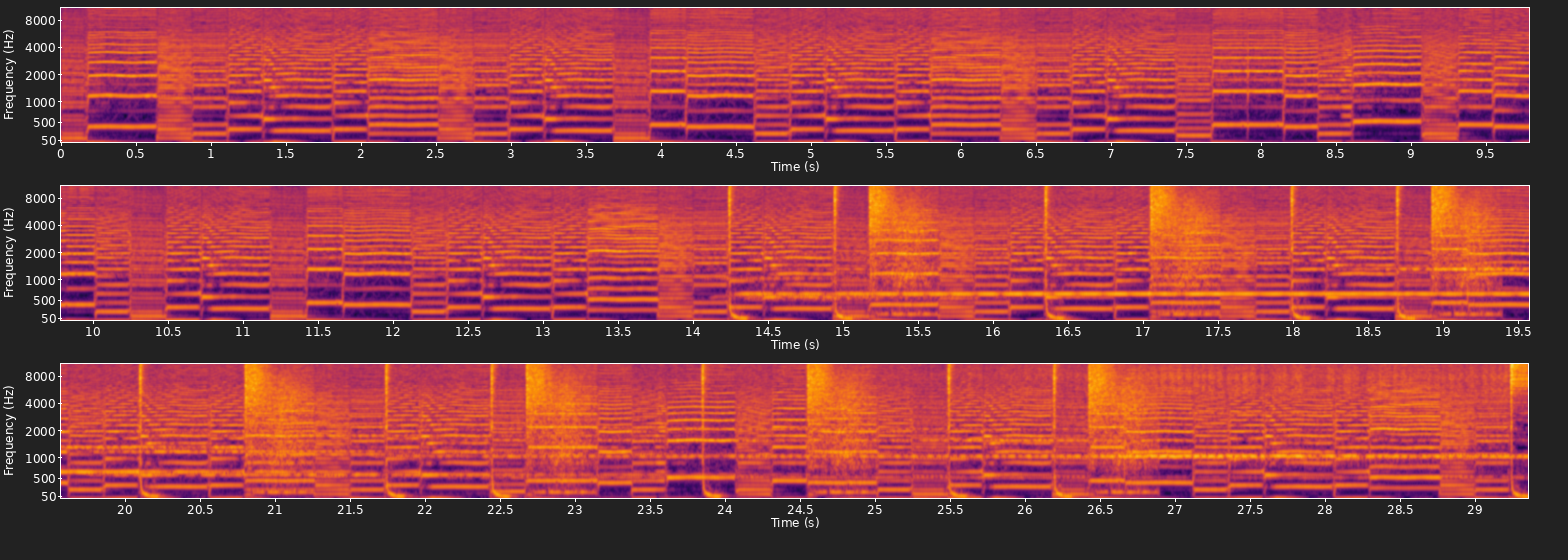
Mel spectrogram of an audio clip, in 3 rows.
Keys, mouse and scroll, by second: 0.1 middle click, 0.9 middle click, 1.3 F3, 2.3 middle click, 3.1 middle click, 3.1-3.5 scroll down 1, 3.8 scroll down 1, 4.3 middle click, 5.1 middle click, 5.9 F3, 6.5 middle click, 6.7-7.1 scroll up 1, 7.1 middle click, 9.1 ctrl+click, 12.1 F3, 14.3 alt+middle click, 16.4 F3, 17.7 middle click, 17.9 alt+middle click, 19.9 alt+middle click, 22.6 middle click, 23.9 F3, 25.7 alt+middle click, 29.0 ctrl+click.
